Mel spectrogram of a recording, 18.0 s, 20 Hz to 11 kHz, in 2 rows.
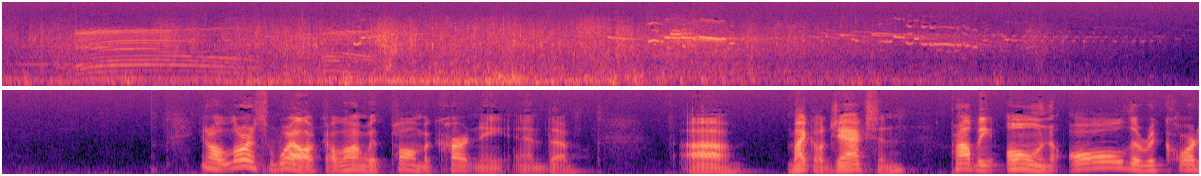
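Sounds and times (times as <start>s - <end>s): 
waterfall rushing water: 0.0s - 3.6s
wavering vocal cry: 0.4s - 2.9s
faint high whistling tones: 2.4s - 3.0s, 4.5s - 9.6s
speech: 10.5s - 13.4s, 14.1s - 17.9s.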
